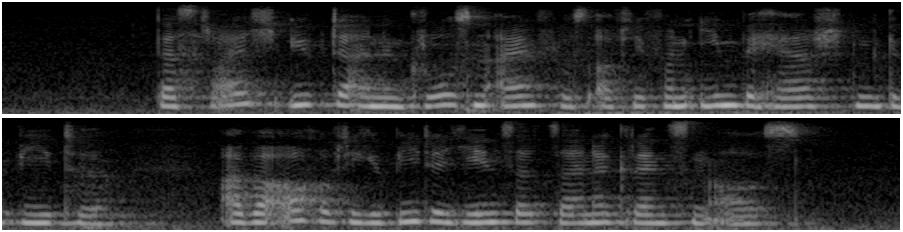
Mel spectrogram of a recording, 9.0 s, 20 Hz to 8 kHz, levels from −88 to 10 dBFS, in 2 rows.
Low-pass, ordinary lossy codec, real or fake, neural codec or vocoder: 7.2 kHz; none; fake; vocoder, 44.1 kHz, 80 mel bands, Vocos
